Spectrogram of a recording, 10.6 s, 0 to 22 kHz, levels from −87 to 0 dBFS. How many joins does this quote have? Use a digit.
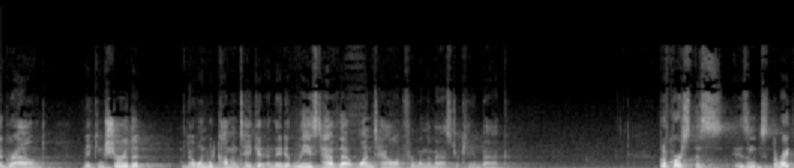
1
